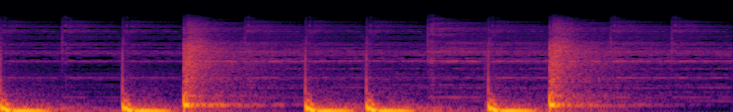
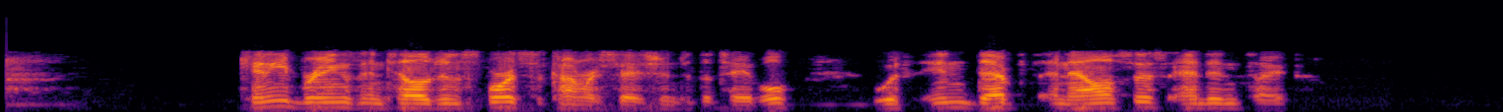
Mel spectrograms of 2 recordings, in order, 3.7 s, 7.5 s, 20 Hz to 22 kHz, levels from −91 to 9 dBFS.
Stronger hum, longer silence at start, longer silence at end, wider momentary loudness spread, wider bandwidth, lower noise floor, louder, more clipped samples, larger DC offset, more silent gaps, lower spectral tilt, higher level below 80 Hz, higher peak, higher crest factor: neither; about the same, 0 s vs 0.05 s; second, 0.65 s vs 1.1 s; first, 17 LU vs 12 LU; first, 10 kHz vs 4.3 kHz; second, -45 dBFS vs -82 dBFS; about the same, -19 LUFS vs -19 LUFS; neither; neither; neither; first, -7 dB/octave vs 0 dB/octave; first, -20 dBFS vs -64 dBFS; about the same, -4 dBFS vs -2 dBFS; about the same, 14 dB vs 18 dB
